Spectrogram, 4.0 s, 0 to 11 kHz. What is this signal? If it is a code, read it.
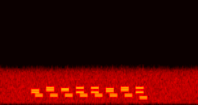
Multi-frequency trunk signalling (R2, with the far end's replies), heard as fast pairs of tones, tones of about 150 ms, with phone line noise. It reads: 29677597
